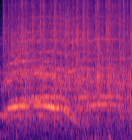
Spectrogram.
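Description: An audience applauds to vote for a muzzle and a leash, a steady, dense wash of clapping for a few seconds, with a shrill whistle that holds and then slides downward partway through.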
